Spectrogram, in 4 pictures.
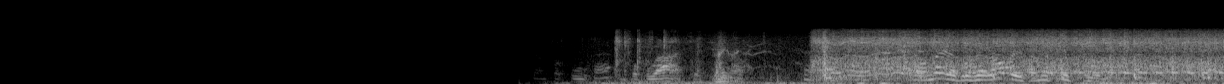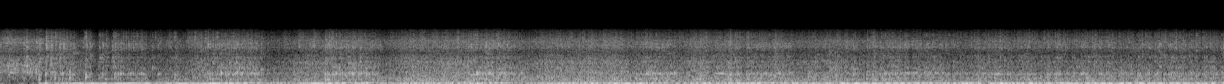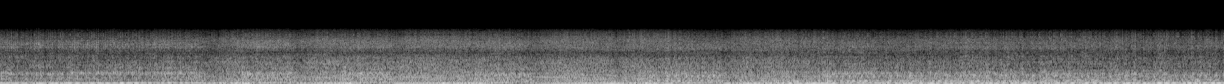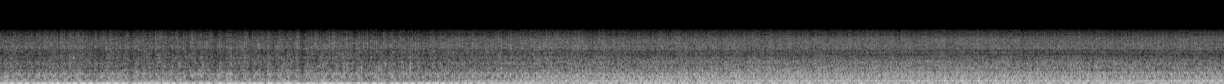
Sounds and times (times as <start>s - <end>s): Speech: 5.4s - 7.7s, 8.5s - 11.1s
Engine: 5.7s - 48.9s.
